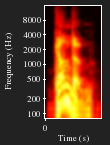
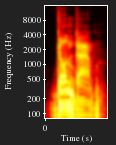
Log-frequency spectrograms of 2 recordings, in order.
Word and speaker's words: Gundam: made in that video Gundam is pronounced Gundam not Gundam it didn't really sound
